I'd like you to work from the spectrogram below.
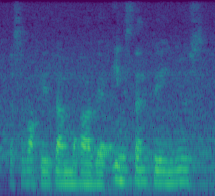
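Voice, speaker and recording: Talking fast over a noisy background, a Filipino-accented man discusses a film casually in a medium-pitched, level voice. He hesitates, restarts often, mixes languages, and uses many fillers.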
